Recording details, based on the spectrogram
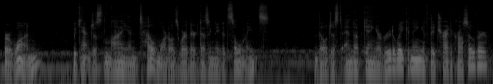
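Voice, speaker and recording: A man's voice: rumbling low, measured pace, a little mellow, slight background noise. A man playing a death god's smug, lovestruck young son in a romantic audio roleplay, talking casually and teasingly to the listener. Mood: persuasive, casual.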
